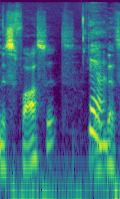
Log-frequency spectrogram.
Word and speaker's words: Fawcett: reason is it verified that his name is Fawcett yeah that's how you pronounce it yeah okay so this gentleman was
